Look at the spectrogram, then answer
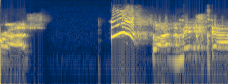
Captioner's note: squeals with laughter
